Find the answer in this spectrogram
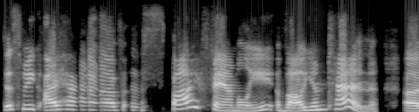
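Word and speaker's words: Spy × Family: I Googled it and apparently you don't pronounce the X it's just there for Aesthetics but I I kind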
